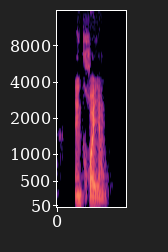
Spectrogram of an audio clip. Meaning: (adjective) unbelieving; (noun) unbeliever, nonbeliever
- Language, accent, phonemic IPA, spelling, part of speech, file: French, France, /ɛ̃.kʁwa.jɑ̃/, incroyant, adjective / noun, LL-Q150 (fra)-incroyant.wav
